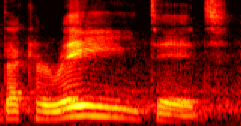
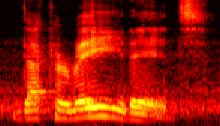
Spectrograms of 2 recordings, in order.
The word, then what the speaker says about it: decorated: Então, dizemos decorated. Também posso pronunciar o T com som de R. Decorated.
